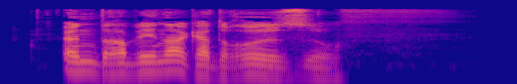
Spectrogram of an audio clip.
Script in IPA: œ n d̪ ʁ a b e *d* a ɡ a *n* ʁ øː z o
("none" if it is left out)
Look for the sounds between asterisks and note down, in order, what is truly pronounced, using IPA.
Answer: n, d

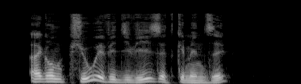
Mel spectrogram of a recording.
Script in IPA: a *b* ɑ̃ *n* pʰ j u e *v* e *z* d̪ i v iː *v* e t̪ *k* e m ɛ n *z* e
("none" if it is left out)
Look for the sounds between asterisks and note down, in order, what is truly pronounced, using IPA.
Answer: ɡ, n, v, none, z, k, z

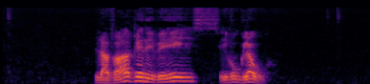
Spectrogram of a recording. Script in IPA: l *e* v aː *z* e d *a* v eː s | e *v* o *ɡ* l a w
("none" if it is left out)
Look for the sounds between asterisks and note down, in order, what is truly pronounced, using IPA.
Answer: a, ʁ, e, v, ɡ

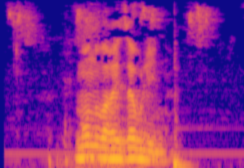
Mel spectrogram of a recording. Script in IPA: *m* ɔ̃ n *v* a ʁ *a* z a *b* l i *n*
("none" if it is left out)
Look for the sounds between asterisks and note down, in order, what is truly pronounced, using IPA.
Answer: m, w, e, w, n

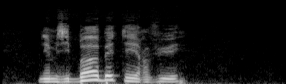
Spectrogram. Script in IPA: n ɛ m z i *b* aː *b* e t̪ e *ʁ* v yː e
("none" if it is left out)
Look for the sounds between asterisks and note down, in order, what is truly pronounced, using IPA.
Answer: b, b, ʁ

